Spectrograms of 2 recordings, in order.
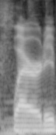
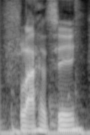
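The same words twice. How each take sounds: First: The surname is said with an American pronunciation. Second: The surname is said with a British pronunciation. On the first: This is how people across the pond say it. "You would say Flaherty" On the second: This is how the name's owner says it. "but I say Flaherty because uh, we're from different sides of the pond"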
